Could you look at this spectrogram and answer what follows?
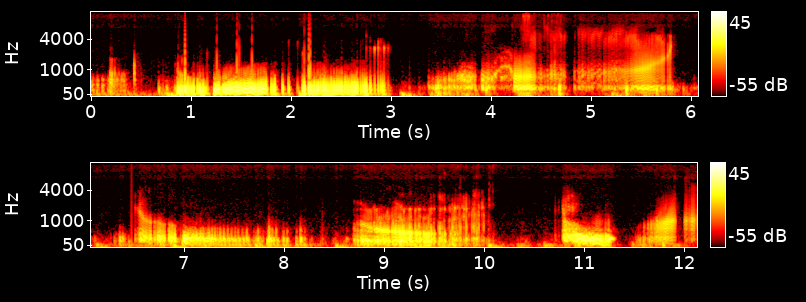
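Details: Hunger stomach growling: irregular low gurgling growls and rumbles, some rising and squeaking; borborygmi.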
